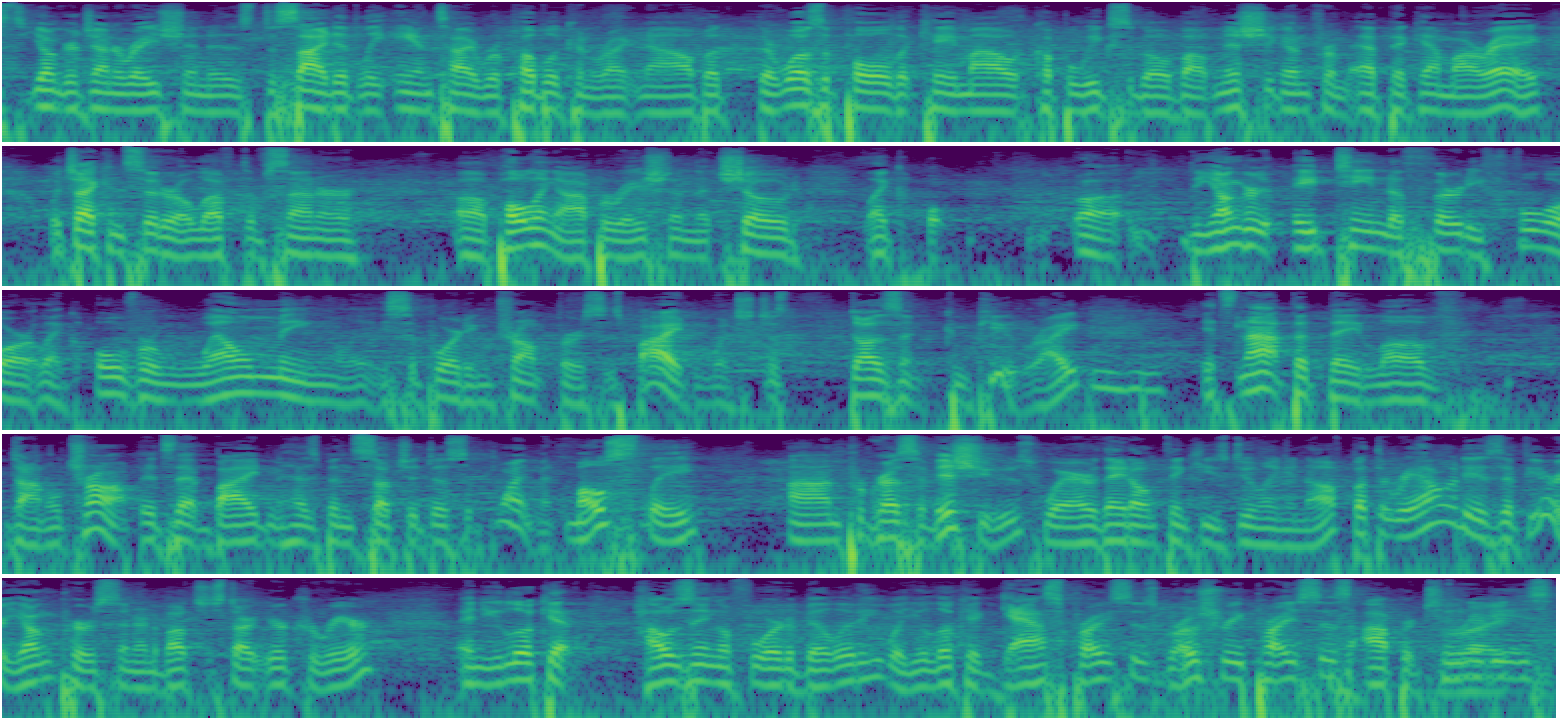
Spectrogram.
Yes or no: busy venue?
yes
